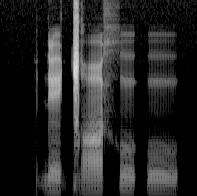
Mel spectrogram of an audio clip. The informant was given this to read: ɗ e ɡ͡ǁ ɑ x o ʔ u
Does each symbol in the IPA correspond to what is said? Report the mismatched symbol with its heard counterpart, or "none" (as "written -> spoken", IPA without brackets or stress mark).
o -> u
